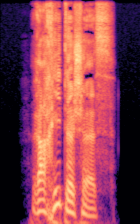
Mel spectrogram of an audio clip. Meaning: strong/mixed nominative/accusative neuter singular of rachitisch
- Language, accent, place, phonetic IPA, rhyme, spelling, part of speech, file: German, Germany, Berlin, [ʁaˈxiːtɪʃəs], -iːtɪʃəs, rachitisches, adjective, De-rachitisches.ogg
